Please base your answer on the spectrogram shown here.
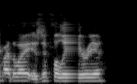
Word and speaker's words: Valyria: But How do you no pronounce official title. Valyria, by the way? Is it Valyria? Valyria, yeah.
